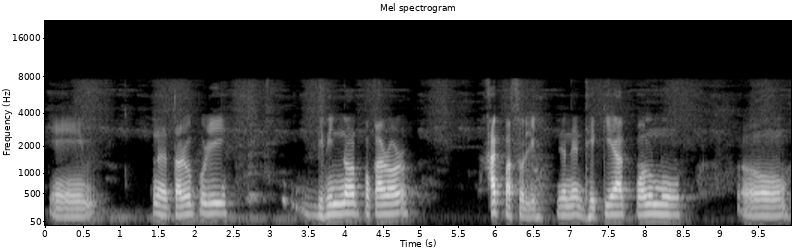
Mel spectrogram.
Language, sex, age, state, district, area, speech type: Assamese, male, 45-60, Assam, Majuli, rural, spontaneous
